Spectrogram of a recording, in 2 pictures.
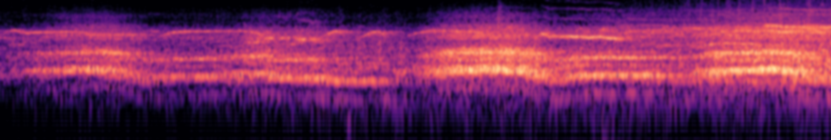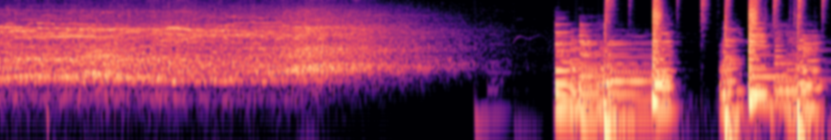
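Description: A large audience cheers and calls out in a sustained roar for about twenty seconds, then a live band suddenly launches into a loud, punchy tune with sharp drum hits, a track from a live jazz album.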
